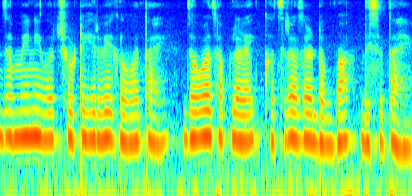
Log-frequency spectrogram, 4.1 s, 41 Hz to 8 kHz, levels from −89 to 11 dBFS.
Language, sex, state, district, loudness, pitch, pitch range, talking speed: Marathi, female, Maharashtra, Solapur, -15 LUFS, 190 Hz, 180-195 Hz, 175 wpm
